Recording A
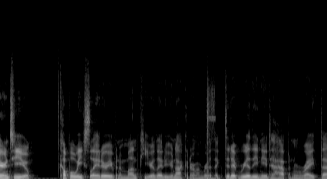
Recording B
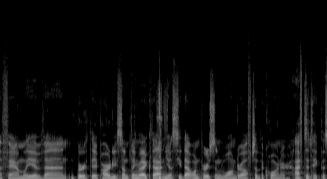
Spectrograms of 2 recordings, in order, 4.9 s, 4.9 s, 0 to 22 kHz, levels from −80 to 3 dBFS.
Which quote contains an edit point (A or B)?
B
